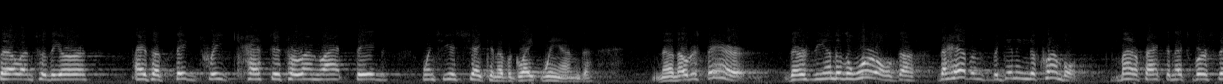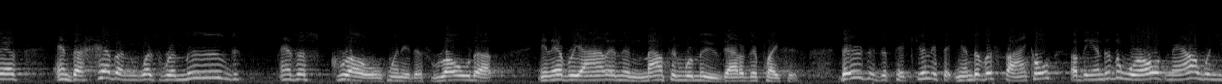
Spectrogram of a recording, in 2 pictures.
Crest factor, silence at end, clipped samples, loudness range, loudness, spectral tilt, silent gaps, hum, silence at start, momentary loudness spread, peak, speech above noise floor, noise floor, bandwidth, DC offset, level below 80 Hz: 16 dB; 0 s; under 0.1%; 2 LU; -20 LUFS; -8 dB/octave; none; none; 0 s; 9 LU; -4 dBFS; 31 dB; -51 dBFS; 8.8 kHz; under 0.1%; -62 dBFS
